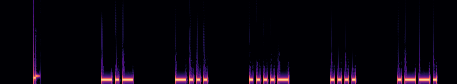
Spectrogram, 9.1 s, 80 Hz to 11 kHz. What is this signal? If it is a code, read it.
Morse code, heard as a keyed tone, about 17 wpm, spaced as for 8 wpm, 700 Hz. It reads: KB4HP
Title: USA Call Signs - 4x Character Spacing - 17wpm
